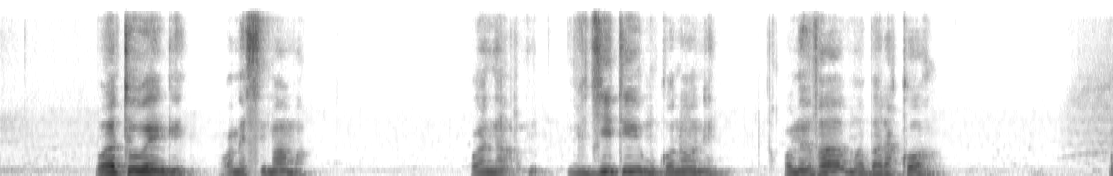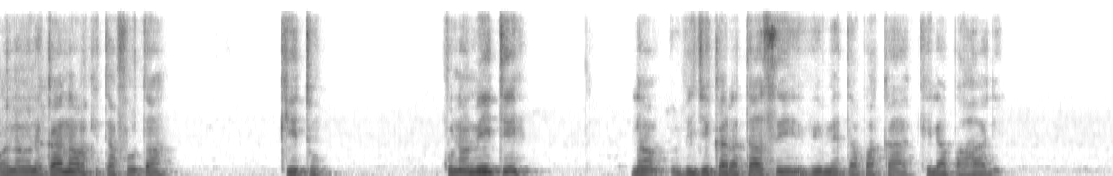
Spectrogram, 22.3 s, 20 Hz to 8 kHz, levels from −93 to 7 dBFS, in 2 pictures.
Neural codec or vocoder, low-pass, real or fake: codec, 24 kHz, 3.1 kbps, DualCodec; 7.2 kHz; fake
